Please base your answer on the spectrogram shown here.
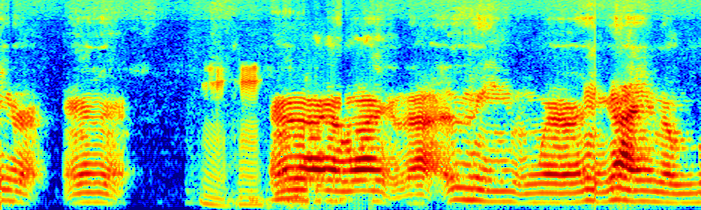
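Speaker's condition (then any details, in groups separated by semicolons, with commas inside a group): Cerebral palsy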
